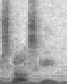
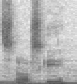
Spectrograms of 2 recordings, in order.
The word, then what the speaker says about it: Snosky: Hi, I'm Snosky. It was supposed to be Snow Sky, but as fate would have it, everyone pronounces it Snosky, and I think I'm gonna stick with it, because I still like it.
